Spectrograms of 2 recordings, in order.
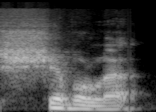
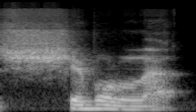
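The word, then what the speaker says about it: shibboleth: we can be correct I think the pronunciation of this word is shibolet or shibolet like that not shth as it's it would be written in English um I'm just looking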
